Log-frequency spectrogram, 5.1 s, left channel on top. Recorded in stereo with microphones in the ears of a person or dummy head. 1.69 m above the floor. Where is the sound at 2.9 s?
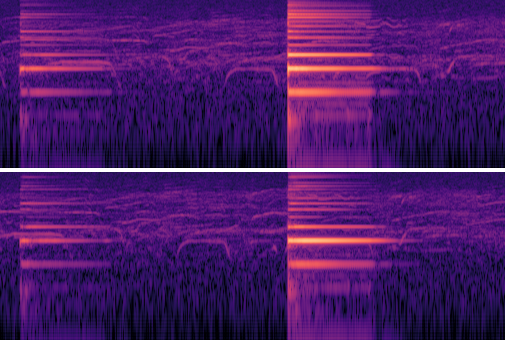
80° left, 0.7 m.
